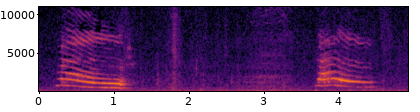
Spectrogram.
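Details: Meows from a rescued black kitten whose early voice was hoarse: two drawn-out, descending meows about three seconds apart in a quiet room.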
